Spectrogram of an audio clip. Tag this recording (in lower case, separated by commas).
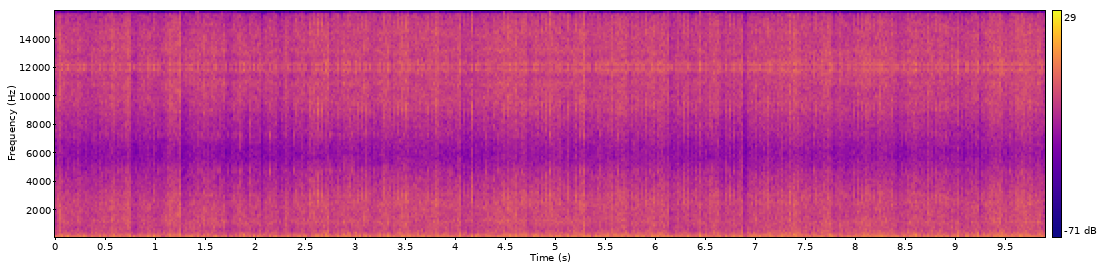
vehicle, car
